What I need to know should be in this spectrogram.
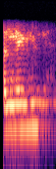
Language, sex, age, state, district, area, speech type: Malayalam, female, 18-30, Kerala, Kannur, urban, conversation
